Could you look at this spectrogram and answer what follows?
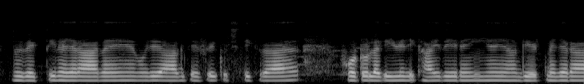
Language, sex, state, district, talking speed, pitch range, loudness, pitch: Hindi, female, Bihar, Sitamarhi, 245 wpm, 185-190 Hz, -26 LUFS, 185 Hz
